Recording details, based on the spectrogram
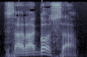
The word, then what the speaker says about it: Zaragoza: La nomo de la ĉefurbo de Aragonio estas origine Zaragoza. Hispanoj prononcas la konsonanton zo kvazaŭ so. Latinamerikanoj simpligas ĝian fonetikon kaj zo ili prononcas klare kiel so. Zaragoza.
